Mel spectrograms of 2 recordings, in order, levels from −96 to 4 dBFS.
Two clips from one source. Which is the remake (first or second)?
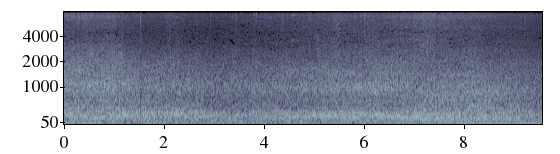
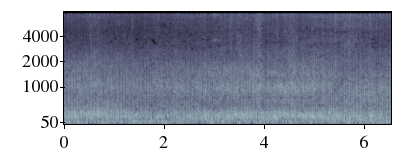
second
